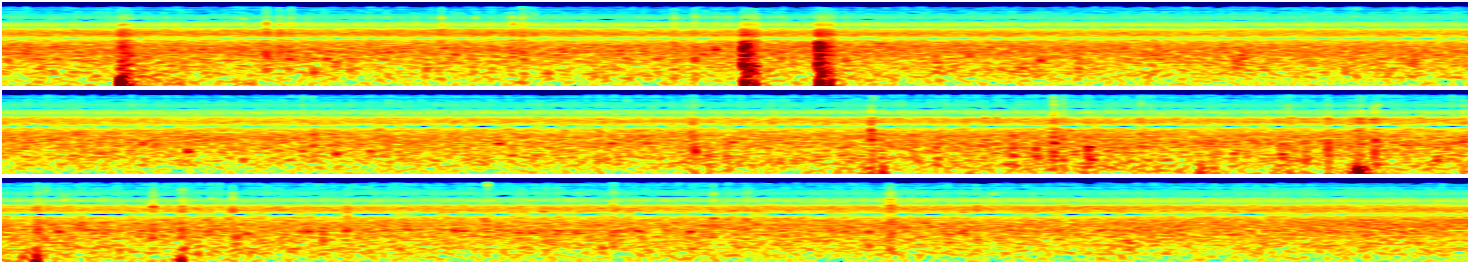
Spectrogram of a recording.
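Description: Faint, steady hiss of water: a small stream running down wet rock, with rain. A few sharp clicks come in the first four seconds.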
